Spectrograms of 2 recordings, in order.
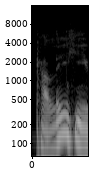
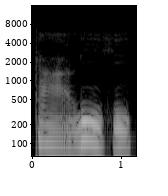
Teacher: the Kalihi Valley, pronounced Ka-lee-hi, stress on the second syllable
